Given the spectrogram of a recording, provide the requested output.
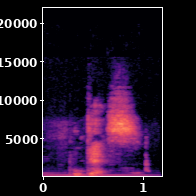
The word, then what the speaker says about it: Pugges: Pugges. Okay? Now we've gotten that done and over with. Now let's go to the alphabet. Okay? So, there are 31 letters in the Pugges alphabet, and I suppose I should start with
